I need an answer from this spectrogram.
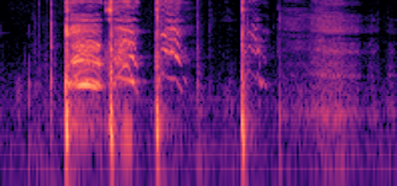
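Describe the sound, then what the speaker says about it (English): A man coughs several times in sharp, hoarse bursts, close to the mic, with short pauses between them and a softer breathy exhale at the end. "still got a bit of a cough"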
